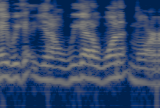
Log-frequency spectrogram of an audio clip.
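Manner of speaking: plain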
